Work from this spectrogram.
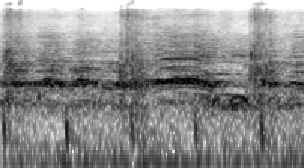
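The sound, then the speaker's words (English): Women's college softball players cheering and chanting together in a dugout. Loud voices chant in unison over a steady rhythmic pulse of low thumps. “softball players have brought a lighthearted nature to dugouts, complete with cheers, chants, dances, and props.”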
